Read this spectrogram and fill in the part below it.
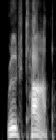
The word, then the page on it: rooftop: American English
